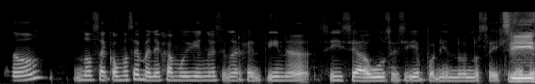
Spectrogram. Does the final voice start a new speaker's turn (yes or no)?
yes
